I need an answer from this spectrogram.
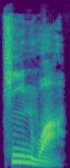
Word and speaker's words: quinoa: Pronounced quinoa, this South American seed provides about 8 g of complete protein per cooked cup.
